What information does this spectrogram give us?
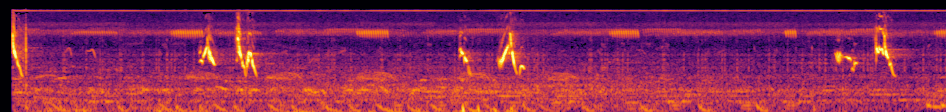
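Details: Bristled grassbird calling from an open perch in coarse grassland with bushes: sharp, high two-note phrases, a brief chip followed by a rising squeaky note, repeated about every two seconds over a steady high insect-like hum.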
